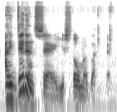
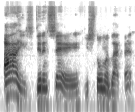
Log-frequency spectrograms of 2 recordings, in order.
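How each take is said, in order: First: The word "say" carries the main stress. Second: The word "I" carries the main stress. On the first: It was communicated some other way, not said. "I did not do that. Maybe I wrote it" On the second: Someone else said it. "It means I'm not the one who said that"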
